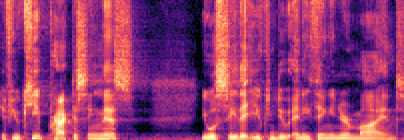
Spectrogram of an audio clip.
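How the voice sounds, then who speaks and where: A normal speaking voice from a man at a medium pitch, lively in intonation and fairly quick, in a very clean recording with a silent background. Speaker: reader of written posts. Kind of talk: self-help text reading.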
